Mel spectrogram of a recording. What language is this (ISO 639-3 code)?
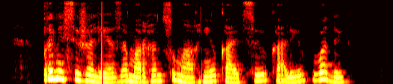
bel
